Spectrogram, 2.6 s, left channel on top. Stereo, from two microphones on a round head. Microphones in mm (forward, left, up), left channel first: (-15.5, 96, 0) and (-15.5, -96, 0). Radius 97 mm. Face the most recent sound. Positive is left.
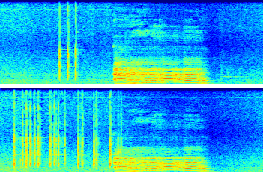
turn(degrees=15)  # may be behind; listen again after turning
